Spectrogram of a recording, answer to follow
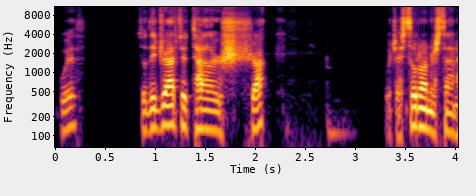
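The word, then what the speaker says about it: Shough: So, they drafted Tyler Shuck, which I still don't understand how that's how you pronounce his name when it's written that way. So Tyler Shuck as uh a fourth round quarterback I want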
